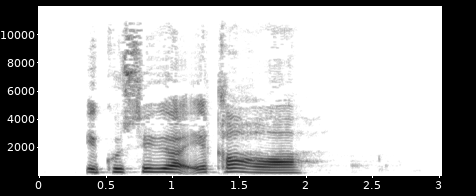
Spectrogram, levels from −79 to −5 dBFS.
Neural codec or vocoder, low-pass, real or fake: none; 10.8 kHz; real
